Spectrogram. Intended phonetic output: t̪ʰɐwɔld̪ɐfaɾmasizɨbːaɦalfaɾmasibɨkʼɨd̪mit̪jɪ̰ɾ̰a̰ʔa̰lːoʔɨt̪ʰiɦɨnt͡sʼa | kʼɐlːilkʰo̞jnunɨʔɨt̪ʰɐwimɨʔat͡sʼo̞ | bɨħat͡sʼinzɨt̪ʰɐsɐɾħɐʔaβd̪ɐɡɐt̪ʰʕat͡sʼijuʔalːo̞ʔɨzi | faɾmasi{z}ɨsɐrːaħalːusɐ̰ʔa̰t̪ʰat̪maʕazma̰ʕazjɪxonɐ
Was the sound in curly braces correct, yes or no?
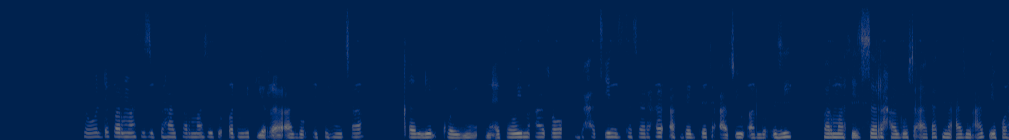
yes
